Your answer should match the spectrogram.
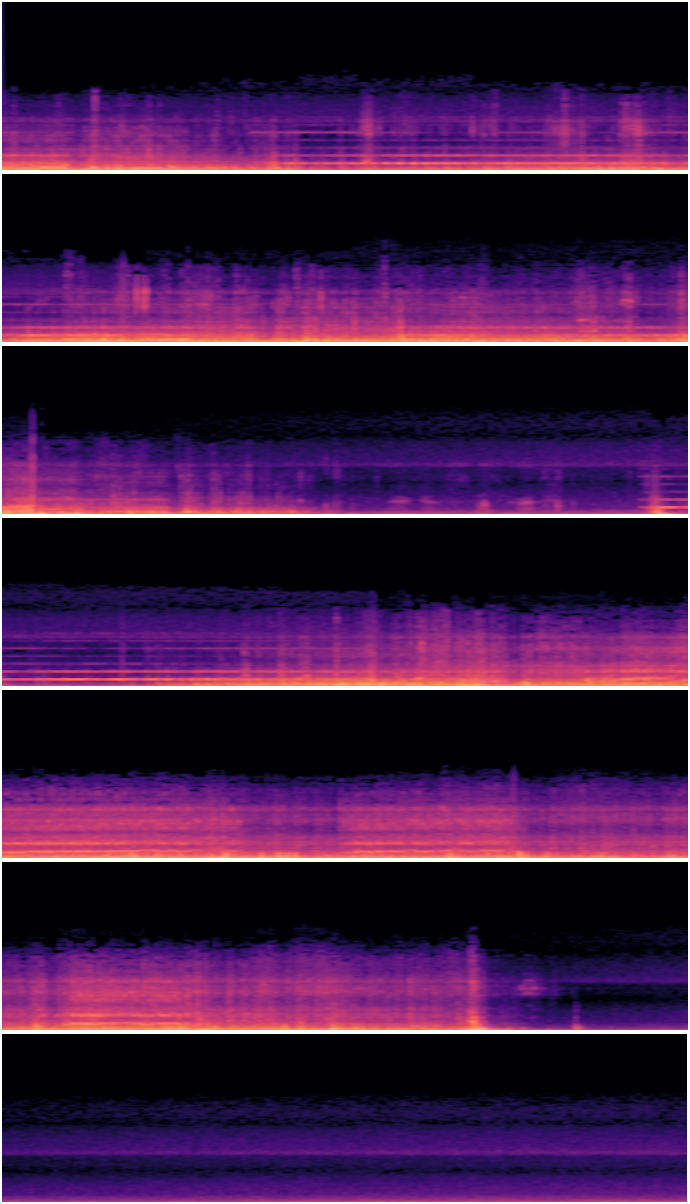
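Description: Onboard sound of an electric RC truck driving over rough ground: rumbling and rattling of the chassis with a steady high motor whine. It pauses for about two seconds a little before the middle, starts again with a click, and stops with a sharp knock near the end.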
